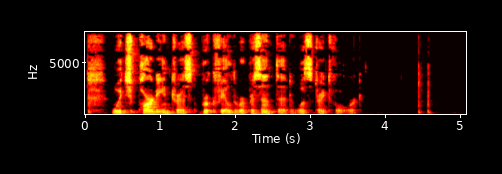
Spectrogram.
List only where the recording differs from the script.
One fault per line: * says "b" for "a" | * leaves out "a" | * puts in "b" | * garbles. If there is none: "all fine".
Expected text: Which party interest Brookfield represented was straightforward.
all fine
